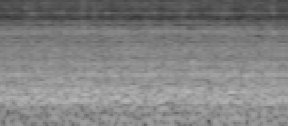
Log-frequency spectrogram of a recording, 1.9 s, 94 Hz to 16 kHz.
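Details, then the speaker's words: Redbo 200 A inverter welder after repair (damaged capacitor found), powered on: cooling fan running with a steady even whir, no rattle; 24 V indicator on, OC indicator off, output measured around 57 V. "Oke, kipasnya sudah menyala. Indikator 24 volt menyala, indikator OC tidak menyala. Ya, aman."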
